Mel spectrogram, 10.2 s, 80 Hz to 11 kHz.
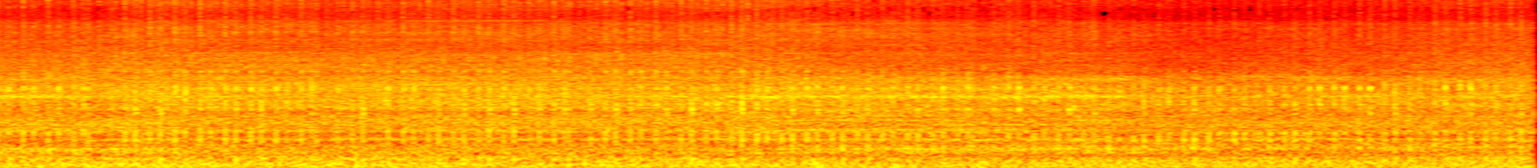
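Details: Toyota 1JZ-GE at idle: light, somewhat uneven knock about three per second under the engine hum; source not pinned down, others advise checking camshaft bolt tightness; unconfirmed.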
